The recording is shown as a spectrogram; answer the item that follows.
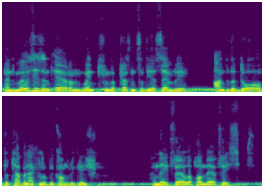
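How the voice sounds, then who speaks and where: A man narrating scripture in a formal, solemn and measured manner, as part of a dramatized reading. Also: medium pitch, animated. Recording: dull, noisy old cassette tape.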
